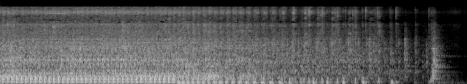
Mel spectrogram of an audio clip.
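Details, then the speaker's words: Campbell Hausfeld CE2000 5.5 HP gas wheelbarrow air compressor running with the belt off: an even, quick firing beat holds steady, then winds down cleanly at shutdown with no knocks or misses. Runs normally. "I would say at that point that sounds pretty promising."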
